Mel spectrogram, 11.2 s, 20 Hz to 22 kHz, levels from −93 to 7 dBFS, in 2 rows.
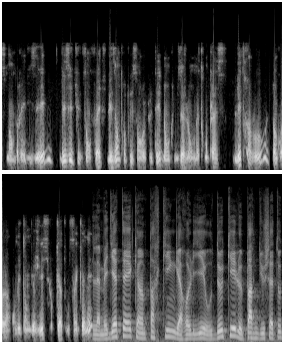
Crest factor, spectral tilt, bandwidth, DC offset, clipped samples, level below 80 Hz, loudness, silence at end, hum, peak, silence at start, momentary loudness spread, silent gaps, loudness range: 16 dB; -6 dB/octave; 10.5 kHz; under 0.1%; under 0.1%; -50 dBFS; -17 LUFS; 0 s; none; 0 dBFS; 0 s; 9 LU; none; 5 LU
